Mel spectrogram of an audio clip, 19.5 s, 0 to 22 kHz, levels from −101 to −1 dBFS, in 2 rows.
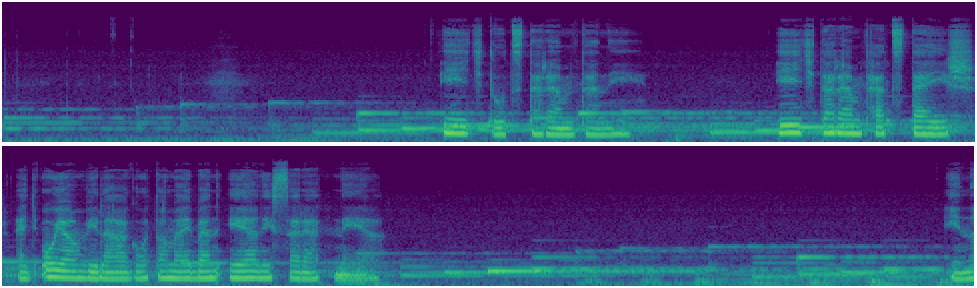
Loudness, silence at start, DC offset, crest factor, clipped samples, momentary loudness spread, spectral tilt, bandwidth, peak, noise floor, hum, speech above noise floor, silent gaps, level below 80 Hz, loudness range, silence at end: -33 LUFS; 0 s; under 0.1%; 16 dB; under 0.1%; 19 LU; -6.5 dB/octave; 13.5 kHz; -16 dBFS; -57 dBFS; none; 27 dB; none; -58 dBFS; 12 LU; 0 s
